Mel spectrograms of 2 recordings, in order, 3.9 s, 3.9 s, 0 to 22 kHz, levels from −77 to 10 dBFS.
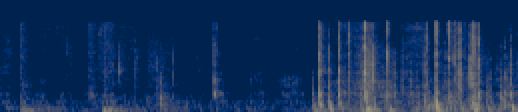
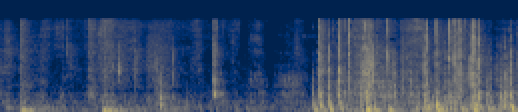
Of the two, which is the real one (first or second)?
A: second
